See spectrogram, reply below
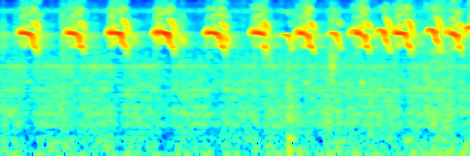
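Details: Day-old baby chicks peep in high, downward-slurred notes, about three per second, with several birds overlapping toward the end.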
